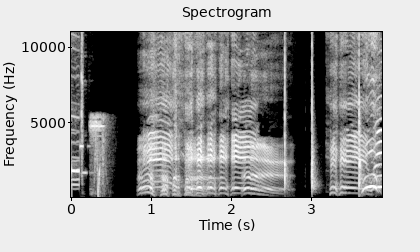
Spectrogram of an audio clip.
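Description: Cartoon creatures babble and giggle in high squeaky voices.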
